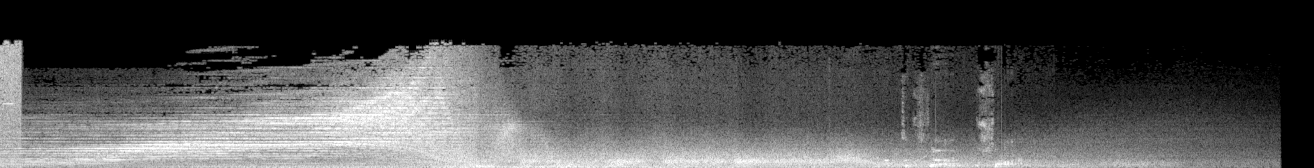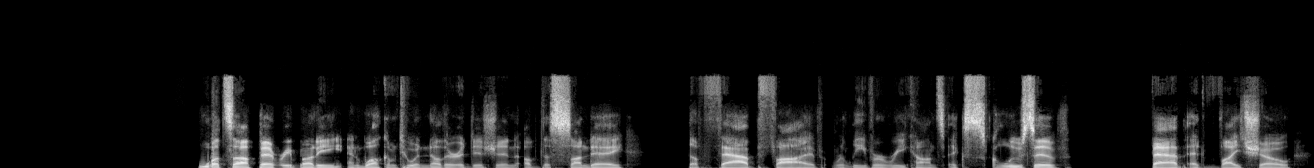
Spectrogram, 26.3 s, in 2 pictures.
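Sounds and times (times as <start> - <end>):
rising whistling sweep of artillery sound effect: 1.1 - 12.8
artillery firing roaring blast: 3.2 - 12.8
speech: 15.2 - 23.9, 24.7 - 26.2.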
